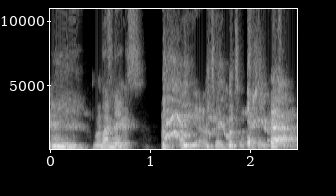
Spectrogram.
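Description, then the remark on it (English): A few short, rough coughs and throat-clearing sounds after sugar that was licked went down the wrong pipe, fairly loud, broken by a brief pause and mixed with voiced, speech-like sounds. “I was trying not to cough.”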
